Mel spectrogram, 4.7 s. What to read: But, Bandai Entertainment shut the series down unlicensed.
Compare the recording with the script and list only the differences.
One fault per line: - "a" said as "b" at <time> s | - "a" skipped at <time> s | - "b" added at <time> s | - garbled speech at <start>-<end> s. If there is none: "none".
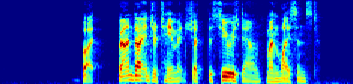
none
